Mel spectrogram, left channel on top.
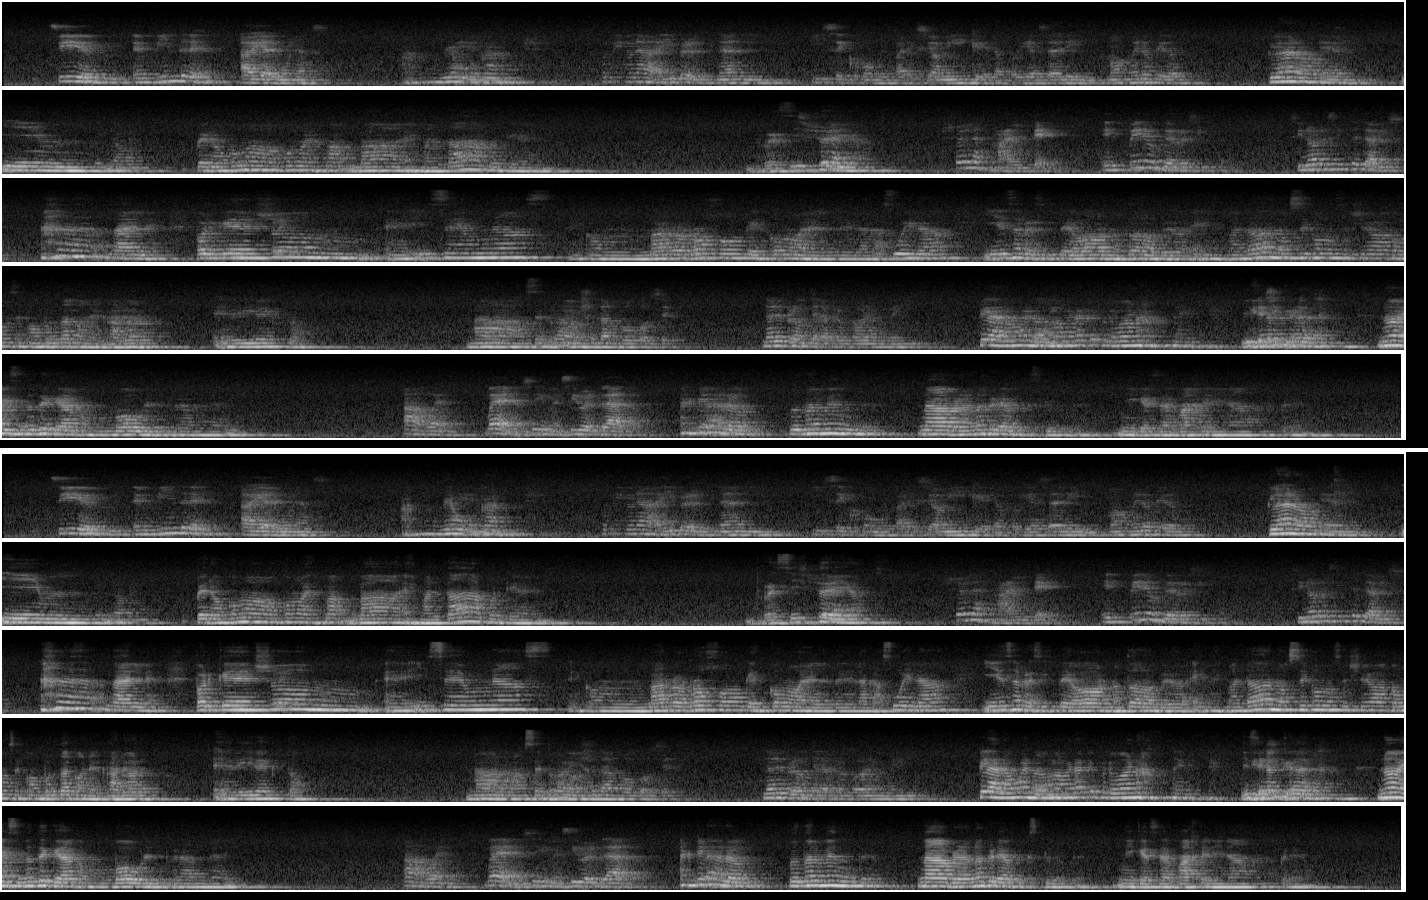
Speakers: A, on the left; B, on the right.
A: Sí, en, en Pinterest hay algunas.
B: Ah, voy a
A: Em,
B: buscar.
A: yo, yo vi unas ahí, pero al final hice como me pareció a mí que la podía hacer y más o menos quedó.
B: Claro.
A: Em,
B: Y, mm,
A: sí, está bueno.
B: pero ¿cómo, cómo es? ¿Va, va esmaltada? Porque resiste,
A: Yo las,
B: digamos.
A: yo las malté. Espero que resista. Si no resiste, te aviso.
B: <laughs> Dale, porque
A: <laughs>
B: yo
A: Para-
B: mm, eh, hice unas eh, con barro rojo, que es como el de la cazuela, y ese resiste horno, todo, pero el esmaltado no sé cómo se lleva, cómo se comporta con el calor eh, directo. No,
A: Ah,
B: no sé todavía.
A: no, yo tampoco. Se, No le pregunté a la profe ahora que me dijiste.
B: Claro, bueno,
A: Uy,
B: habrá que probar. <laughs> Y
A: mirá
B: si no
A: si explota.
B: quedara, no, y si no te queda como un bowl grande ahí.
A: Ah, bueno. Bueno, sí, me sirve el plato.
B: <laughs> Ah,
A: Lo
B: Claro,
A: de arriba.
B: totalmente. No, pero no creo que explote, ni que se raje ni nada, no creo.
